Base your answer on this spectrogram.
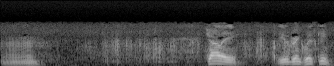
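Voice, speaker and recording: An actor playing a steady, dry-witted cavalry captain in a 1950s radio western, terse and understated in his authority. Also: mid-range voice, unhurried. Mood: grave, patient. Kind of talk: 1950s radio drama acting. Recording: noisy, tinny 1950s radio recording.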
